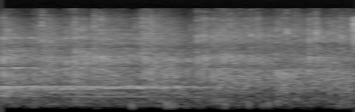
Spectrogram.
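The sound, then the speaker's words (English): An audience applauds to show they have attended part of the Soul Care series, a dense wash of many hands clapping at an even, moderate level for the whole couple of seconds, with no voices standing out. “Can you guys just by, like, I don't know, round of applause, let me know if you guys have been here for any part of this series, Soul Care.”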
